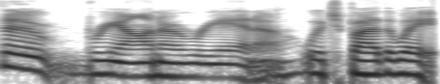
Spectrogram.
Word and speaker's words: Rihanna: Blue makes sure to correct me every time I say Rihanna. He's like, it's Rihanna. She said so herself. So out of respect for Rihanna, I'm going to say it like that from now on.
